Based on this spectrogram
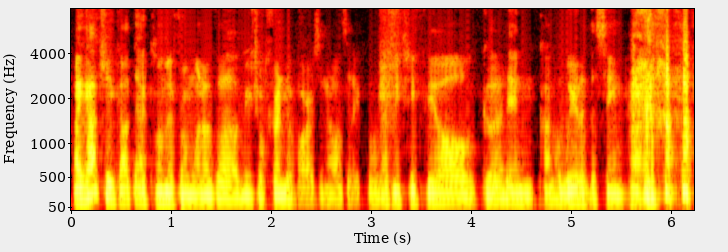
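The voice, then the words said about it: Smooth silky podcast voice. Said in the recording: “podcast voice amazing? Like, I didn't realize how good your podcast voice was ... this is like jazz, like silk.”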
